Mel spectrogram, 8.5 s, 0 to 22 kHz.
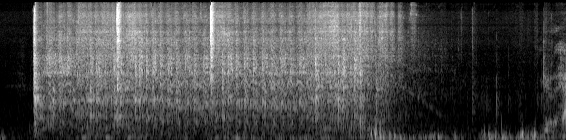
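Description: A Volvo 122 Amazon that has sat unused for 23 years cranks and catches, its engine running roughly and steadily up close with a few sharp clicks, then dropping to uneven idle pulses.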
